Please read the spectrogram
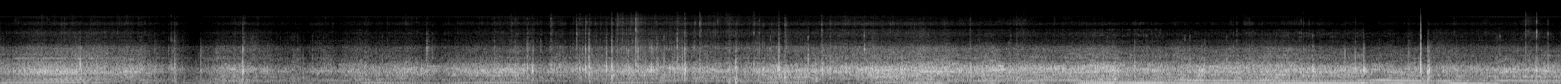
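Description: UAZ-469 engine running at low revs as the four-by-four crawls along a muddy forest track, under a steady rushing noise. The engine grows louder about eleven seconds in as the vehicle comes closest and passes.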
